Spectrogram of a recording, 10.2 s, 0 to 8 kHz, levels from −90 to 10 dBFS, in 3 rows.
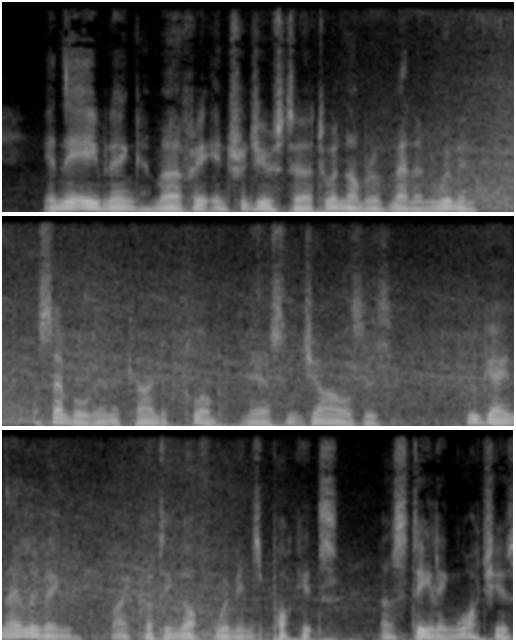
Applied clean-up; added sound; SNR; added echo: none; Train; 17 dB; none.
